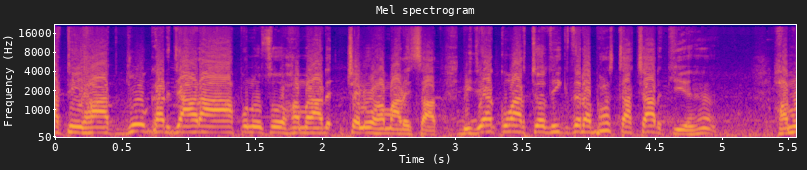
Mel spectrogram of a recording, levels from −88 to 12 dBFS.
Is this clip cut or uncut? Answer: cut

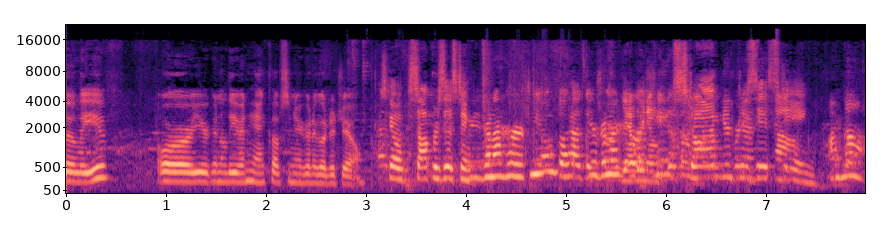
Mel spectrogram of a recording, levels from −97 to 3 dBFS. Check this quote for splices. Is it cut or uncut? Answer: cut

